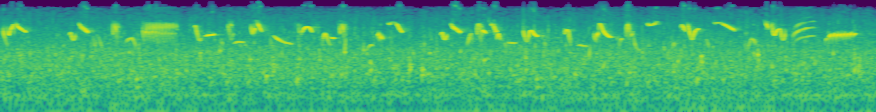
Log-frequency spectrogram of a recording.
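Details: Sanger bird song recorded as a master track for songbirds such as Cucak Hijau: quick, high twittering chirps and sweeping whistles, one rasping buzzy burst early on, over the sound of gently running water.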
